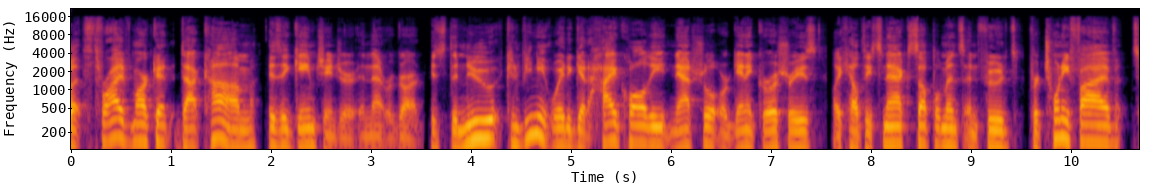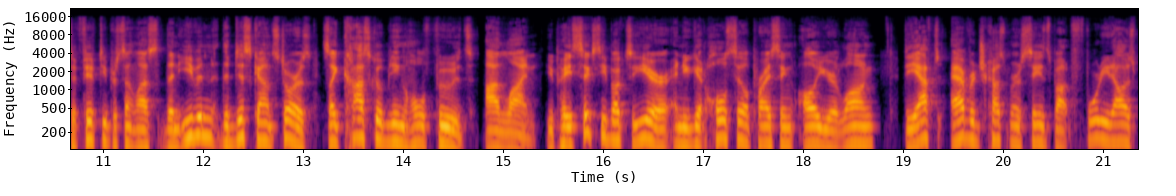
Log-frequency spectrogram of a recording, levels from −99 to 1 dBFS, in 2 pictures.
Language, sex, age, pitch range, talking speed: English, male, 30-49, 115-150 Hz, 180 wpm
